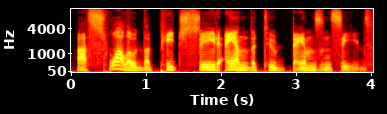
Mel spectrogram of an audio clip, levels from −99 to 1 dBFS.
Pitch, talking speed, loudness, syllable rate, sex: 125 Hz, 150 wpm, -20 LUFS, 3.6 syllables/s, male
